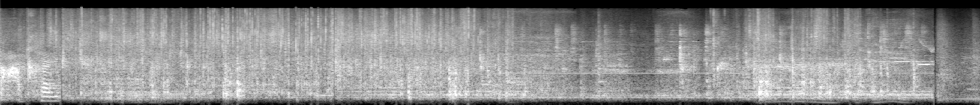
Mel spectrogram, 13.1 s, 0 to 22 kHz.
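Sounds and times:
plastic bag tearing and crumpling: 0.8 - 6.9.

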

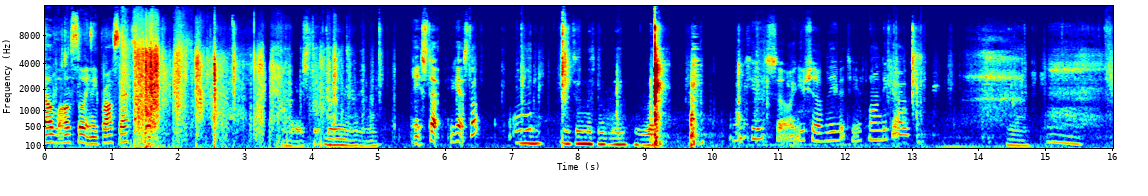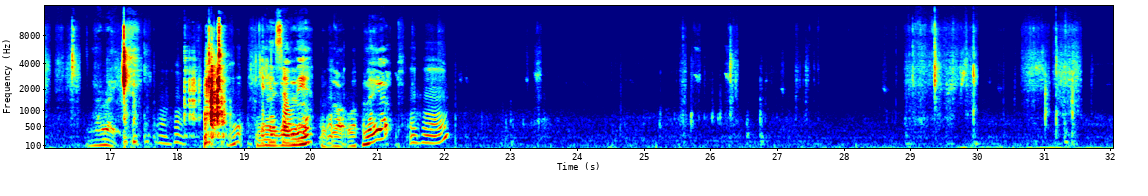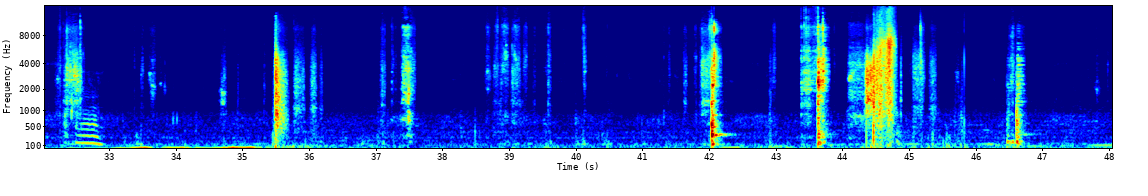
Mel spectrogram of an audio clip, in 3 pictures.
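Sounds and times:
rustling scrape: 0.8 - 5.0, 43.4 - 45.8.

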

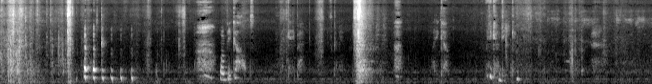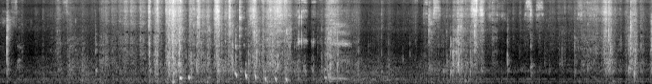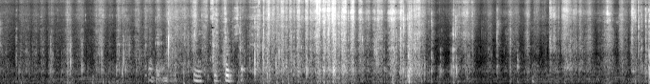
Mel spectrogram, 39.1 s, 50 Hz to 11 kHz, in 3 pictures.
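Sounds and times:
paper scraping on door and carpet: 24.6 - 39.0.

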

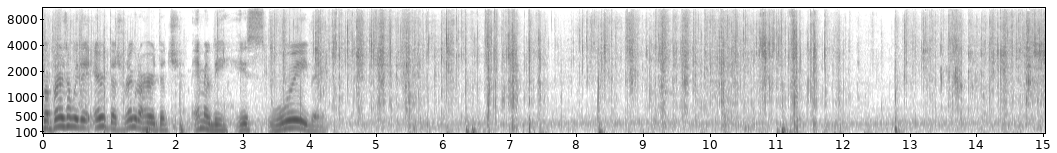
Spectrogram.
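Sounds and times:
plastic wrapper crinkling and tearing: 0.0 - 1.8, 3.2 - 15.0.

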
